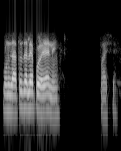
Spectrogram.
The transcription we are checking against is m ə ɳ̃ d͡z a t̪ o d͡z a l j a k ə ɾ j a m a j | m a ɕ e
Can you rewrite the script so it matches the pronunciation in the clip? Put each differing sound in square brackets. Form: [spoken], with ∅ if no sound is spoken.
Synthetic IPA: m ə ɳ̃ d͡z a t̪ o d͡z a l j a [p] ə [ɭ] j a [n] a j | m a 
